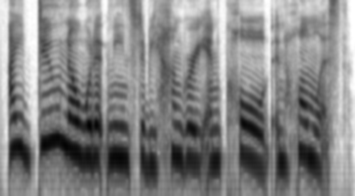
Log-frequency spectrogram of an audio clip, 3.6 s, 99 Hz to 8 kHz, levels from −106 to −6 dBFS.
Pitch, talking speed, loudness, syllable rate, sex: 240 Hz, 220 wpm, -17 LUFS, 5.0 syllables/s, female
